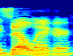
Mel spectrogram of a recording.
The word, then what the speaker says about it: Zellweger: Renee Zellweger.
